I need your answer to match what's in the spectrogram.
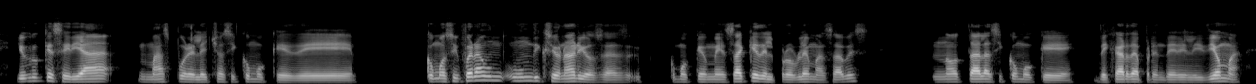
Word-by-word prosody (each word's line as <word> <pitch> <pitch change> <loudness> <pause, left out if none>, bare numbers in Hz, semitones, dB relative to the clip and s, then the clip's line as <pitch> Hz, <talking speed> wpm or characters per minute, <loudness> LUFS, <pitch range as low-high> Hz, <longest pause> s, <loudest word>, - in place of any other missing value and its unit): yo 140 0 0
creo 160 +1 -6
que 170 - +2
sería 130 0 +4 0.2
más 120 0 -4
por 130 -3 -2
el 115 -1 +1
hecho 115 +2 -3
así 120 -1 -8
como 120 -2 -8
que 105 -1 -3
de 100 0 0 0.7
como 145 0 +1
si 150 +1 -3
fuera 175 +6 +6
un 190 -1 -2
un 170 +1 -3
diccionario, 140 -6 +3
o - - -10
sea 110 -1 -4
s 105 - -13 0.4
como 120 -1 -7
que 120 - -2
me 115 -1 -2
saque 140 +5 +4
del 130 -4 +1
problema 115 -1 -2
¿sabes? 120 +8 -5 0.6
No 120 0 -3
tal 125 0 +5
así 125 0 -1
como 115 -3 -6
que 100 -2 -2 0.2
dejar 120 +2 +3
de 125 - +4
aprender 115 -1 -4
el 110 -1 -4
idioma. 125 +2 +1
120 Hz, 180 wpm, -24 LUFS, 110-140 Hz, 0.7 s, fuera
